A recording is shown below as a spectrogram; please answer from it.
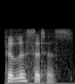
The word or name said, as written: felicitous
